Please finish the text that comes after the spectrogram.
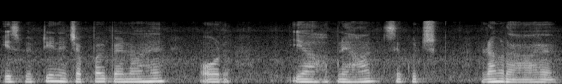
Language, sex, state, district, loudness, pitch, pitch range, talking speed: Hindi, male, Arunachal Pradesh, Lower Dibang Valley, -17 LUFS, 125 Hz, 120-130 Hz, 160 wpm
